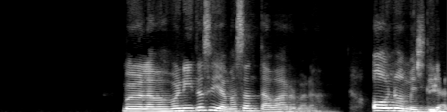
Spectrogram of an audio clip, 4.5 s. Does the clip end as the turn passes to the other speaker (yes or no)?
no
